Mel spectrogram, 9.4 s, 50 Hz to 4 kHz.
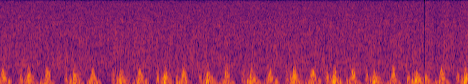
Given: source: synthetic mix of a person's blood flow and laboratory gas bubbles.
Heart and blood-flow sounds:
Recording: Doppler ultrasound of blood flow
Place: precordium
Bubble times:
no bubbles
From the record:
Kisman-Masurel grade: 000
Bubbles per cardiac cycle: 0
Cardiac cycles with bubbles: 0%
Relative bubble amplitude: no bubbles discernible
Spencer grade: 0 (complete lack of bubble signals)

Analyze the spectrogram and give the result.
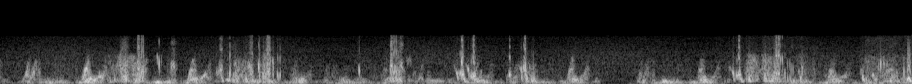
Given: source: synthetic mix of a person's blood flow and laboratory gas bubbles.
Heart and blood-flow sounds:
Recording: Doppler ultrasound of blood flow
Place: precordium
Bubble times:
1.06-1.49 s: bubbles
1.54-1.63 s: bubbles
1.67-1.78 s: bubbles
2.15-2.84 s: bubbles
3.56-3.63 s: bubbles
3.88-4.12 s: bubbles
4.53-4.82 s: bubbles
5.05-5.13 s: bubbles
5.18-5.38 s: bubbles
7.29-8.08 s: bubbles
8.59-9.13 s: bubbles
From the record:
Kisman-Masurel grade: 232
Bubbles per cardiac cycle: several, 3 to 8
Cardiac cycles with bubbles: 50 to 99%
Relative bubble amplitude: moderate (0.250 to 0.450)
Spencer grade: 3 (all of the cardiac periods contain showers or single bubble signals, but not dominating or overriding the cardiac motion signals)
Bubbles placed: only in the low amplitude regions of the cardiac cycle

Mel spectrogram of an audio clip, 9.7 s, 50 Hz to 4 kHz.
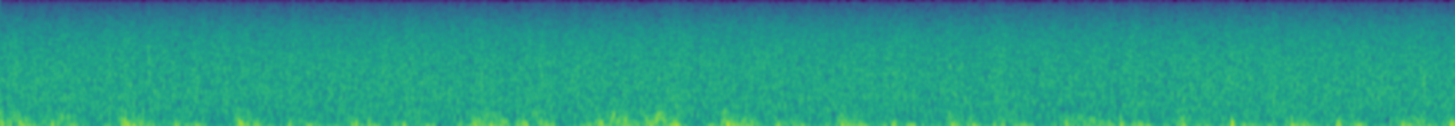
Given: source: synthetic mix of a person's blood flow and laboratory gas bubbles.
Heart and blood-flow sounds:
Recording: Doppler ultrasound of blood flow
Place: precordium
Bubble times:
no bubbles
From the record:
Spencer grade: 0 (complete lack of bubble signals)

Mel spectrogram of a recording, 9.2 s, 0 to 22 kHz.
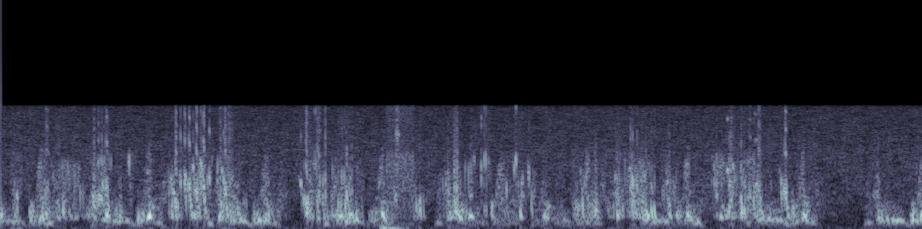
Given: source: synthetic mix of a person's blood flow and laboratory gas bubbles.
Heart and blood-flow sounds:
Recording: Doppler ultrasound of blood flow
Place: precordium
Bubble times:
0.10-0.22 s: bubbles
0.39-1.23 s: bubbles
1.26-1.33 s: bubbles
1.66-2.48 s: bubbles
2.96-3.65 s: bubbles
3.85-4.27 s: bubbles
4.39-4.94 s: bubbles
5.03-5.35 s: bubbles
5.70-6.80 s: bubbles
7.10-7.73 s: bubbles
7.77-7.93 s: bubbles
From the record:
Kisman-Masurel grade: 332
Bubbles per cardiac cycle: rolling drumbeat, 9 or more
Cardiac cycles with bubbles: 50 to 99%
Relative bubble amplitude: moderate (0.250 to 0.450)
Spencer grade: 3 (all of the cardiac periods contain showers or single bubble signals, but not dominating or overriding the cardiac motion signals)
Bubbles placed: only in the low amplitude regions of the cardiac cycle

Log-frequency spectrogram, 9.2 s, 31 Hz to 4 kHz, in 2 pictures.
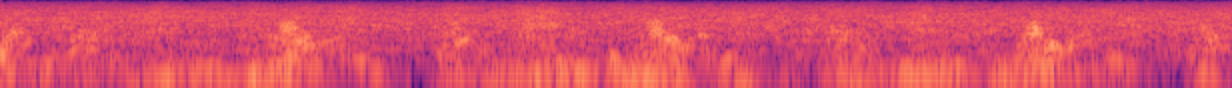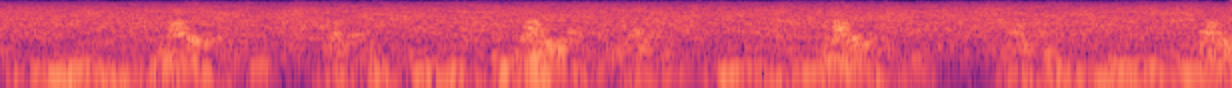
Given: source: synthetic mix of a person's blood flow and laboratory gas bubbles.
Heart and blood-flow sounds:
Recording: Doppler ultrasound of blood flow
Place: precordium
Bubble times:
no bubbles
From the record:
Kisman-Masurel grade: 000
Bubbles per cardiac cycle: 0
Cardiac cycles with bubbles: 0%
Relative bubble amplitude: no bubbles discernible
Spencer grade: 0 (complete lack of bubble signals)

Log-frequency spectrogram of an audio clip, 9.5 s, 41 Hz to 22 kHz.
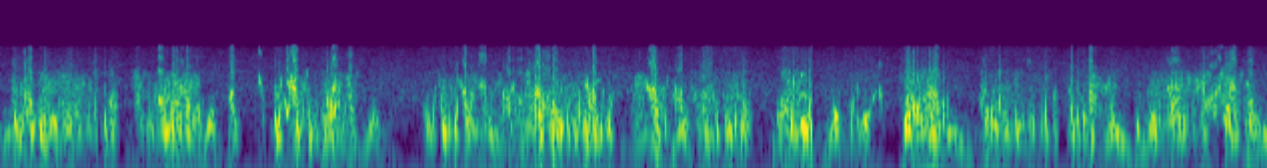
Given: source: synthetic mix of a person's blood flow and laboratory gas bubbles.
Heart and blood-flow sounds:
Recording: Doppler ultrasound of blood flow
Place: precordium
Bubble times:
0.08-0.90 s: bubbles
0.98-1.54 s: bubbles
1.71-1.81 s: bubbles
1.90-2.00 s: bubbles
2.02-2.69 s: bubbles
3.15-4.63 s: bubbles
4.68-5.64 s: bubbles
5.80-6.09 s: bubbles
6.22-6.30 s: bubbles
6.34-6.64 s: bubbles
6.74-7.14 s: bubbles
7.33-7.95 s: bubbles
7.98-8.39 s: bubbles
8.52-9.48 s: bubbles
From the record:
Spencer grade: 4 (maximum detectable bubble signal sounding continuously throughout systole and diastole of every cardiac period, and overriding the amplitude of the normal cardiac signals)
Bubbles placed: anywhere in the cardiac cycle

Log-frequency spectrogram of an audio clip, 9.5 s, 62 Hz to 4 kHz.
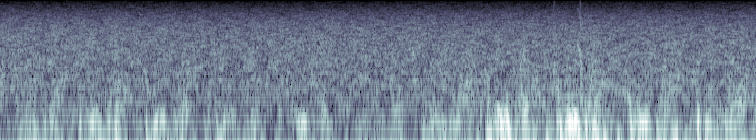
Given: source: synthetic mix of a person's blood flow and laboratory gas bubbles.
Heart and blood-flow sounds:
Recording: Doppler ultrasound of blood flow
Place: precordium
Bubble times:
6.40-6.67 s: bubbles
6.76-6.84 s: bubbles
6.89-6.96 s: bubbles
7.17-7.49 s: bubbles
From the record:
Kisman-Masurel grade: 211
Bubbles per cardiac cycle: several, 3 to 8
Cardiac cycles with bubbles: 1 to 10%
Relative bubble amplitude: barely perceptible (0.100 to 0.250)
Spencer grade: 1 (occasional bubble signal discernible with the cardiac motion signal, with majority of cardiac periods free of bubbles)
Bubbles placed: anywhere in the cardiac cycle

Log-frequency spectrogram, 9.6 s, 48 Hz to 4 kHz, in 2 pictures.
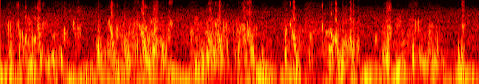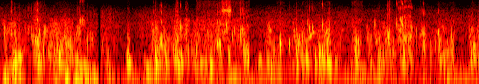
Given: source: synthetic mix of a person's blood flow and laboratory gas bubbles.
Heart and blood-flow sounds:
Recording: Doppler ultrasound of blood flow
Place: precordium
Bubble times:
0.05-0.82 s: bubbles
0.93-1.73 s: bubbles
1.89-2.67 s: bubbles
2.81-3.61 s: bubbles
3.73-3.94 s: bubbles
4.08-4.46 s: bubbles
4.55-4.67 s: bubbles
4.79-5.73 s: bubbles
6.03-6.14 s: bubbles
6.28-7.28 s: bubbles
7.36-7.51 s: bubbles
7.54-8.24 s: bubbles
8.29-9.35 s: bubbles
9.46-9.59 s: bubbles
From the record:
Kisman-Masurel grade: 444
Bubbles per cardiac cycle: continuous sound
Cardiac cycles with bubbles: 100%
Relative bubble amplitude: maximal (0.775 to 0.999)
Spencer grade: 4 (maximum detectable bubble signal sounding continuously throughout systole and diastole of every cardiac period, and overriding the amplitude of the normal cardiac signals)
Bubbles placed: anywhere in the cardiac cycle

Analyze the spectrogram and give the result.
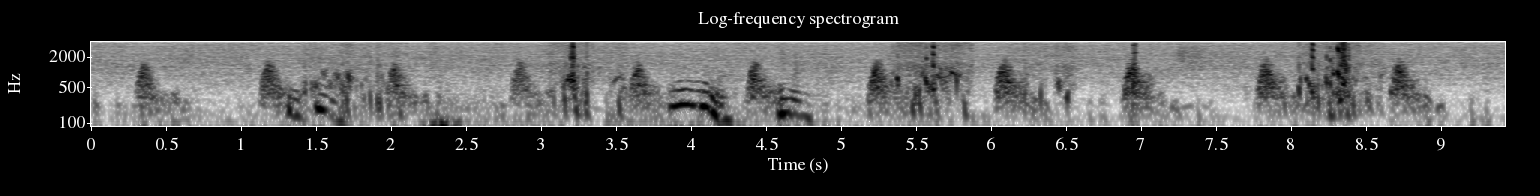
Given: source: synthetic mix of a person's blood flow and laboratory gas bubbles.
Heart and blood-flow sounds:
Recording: Doppler ultrasound of blood flow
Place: subclavian vein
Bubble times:
1.40-2.12 s: bubbles
3.04-3.35 s: bubbles
3.46-3.58 s: bubbles
5.30-5.88 s: bubbles
6.20-6.37 s: bubbles
6.41-6.59 s: bubbles
6.91-6.98 s: bubbles
8.02-8.63 s: bubbles
From the record:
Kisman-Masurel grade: 222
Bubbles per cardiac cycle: several, 3 to 8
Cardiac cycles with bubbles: 10 to 50%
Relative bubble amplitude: moderate (0.250 to 0.450)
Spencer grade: 2 (many but less than half of the cardiac periods contain bubble signals, singularly or in groups)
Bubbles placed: anywhere in the cardiac cycle

